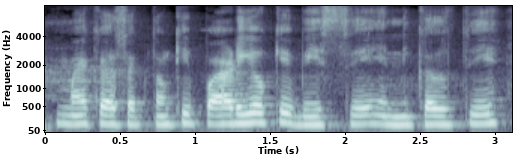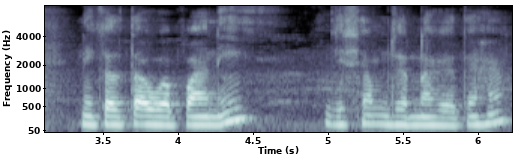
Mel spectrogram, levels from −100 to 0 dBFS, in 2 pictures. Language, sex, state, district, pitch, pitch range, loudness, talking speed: Hindi, male, Chhattisgarh, Sukma, 155 Hz, 145-165 Hz, -17 LUFS, 175 wpm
